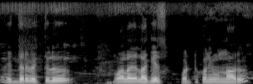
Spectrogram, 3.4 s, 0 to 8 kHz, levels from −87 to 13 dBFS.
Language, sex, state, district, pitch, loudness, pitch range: Telugu, male, Telangana, Hyderabad, 150 Hz, -17 LUFS, 145-165 Hz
